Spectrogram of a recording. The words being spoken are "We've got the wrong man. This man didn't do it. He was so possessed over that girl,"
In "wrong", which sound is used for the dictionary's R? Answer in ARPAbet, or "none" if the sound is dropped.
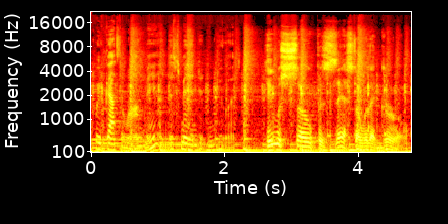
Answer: L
